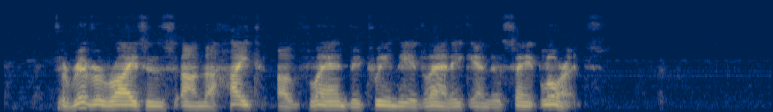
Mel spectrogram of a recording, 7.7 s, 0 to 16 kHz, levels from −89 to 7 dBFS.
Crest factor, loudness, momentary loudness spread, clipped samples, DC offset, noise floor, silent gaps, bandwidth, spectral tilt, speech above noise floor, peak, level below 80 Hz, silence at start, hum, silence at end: 20 dB; -23 LUFS; 12 LU; under 0.1%; under 0.1%; -73 dBFS; none; 7.4 kHz; -7 dB/octave; 51 dB; -4 dBFS; -72 dBFS; 0.6 s; none; 2 s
